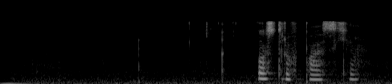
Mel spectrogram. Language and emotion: Russian, neutral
